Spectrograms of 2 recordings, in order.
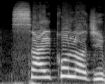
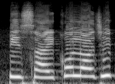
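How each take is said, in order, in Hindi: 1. यह शब्द s ध्वनि से शुरू होता है। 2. यह शब्द बोली जाने वाली p ध्वनि से शुरू होता है। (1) "साइकोलॉजी बोलते हैं" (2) "हम लोग पी साइकोलॉजी कभी नहीं बोलते हैं"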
